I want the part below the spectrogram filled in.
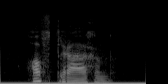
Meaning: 1. to carry off, to take away 2. to contribute, to pay
- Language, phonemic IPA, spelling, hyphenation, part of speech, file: Dutch, /ˈɑfˌdraːɣə(n)/, afdragen, af‧dra‧gen, verb, Nl-afdragen.ogg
